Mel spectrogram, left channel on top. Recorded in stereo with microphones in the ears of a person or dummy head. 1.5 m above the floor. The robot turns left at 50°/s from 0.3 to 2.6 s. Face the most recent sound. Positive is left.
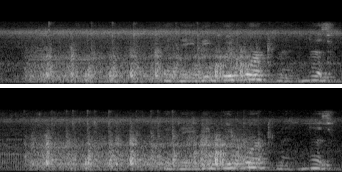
turn(degrees=135)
